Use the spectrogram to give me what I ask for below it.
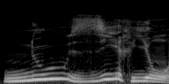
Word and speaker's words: nous irions: Okay, then, nous irions. Okay, so let's make this little liaison between the two. Nous irions, final S not pronounced.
